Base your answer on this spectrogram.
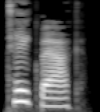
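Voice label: "take back", British English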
